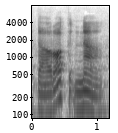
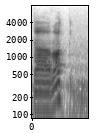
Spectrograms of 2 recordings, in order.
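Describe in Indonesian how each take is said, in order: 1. Kata ini berakhir dengan n diikuti vokal. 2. Kata ini berakhir dengan n tanpa vokal. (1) "itu dah sebut baris, tak boleh" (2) "kita nak sebut huruf nun tetapi tidak sebut sampai baris dia"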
